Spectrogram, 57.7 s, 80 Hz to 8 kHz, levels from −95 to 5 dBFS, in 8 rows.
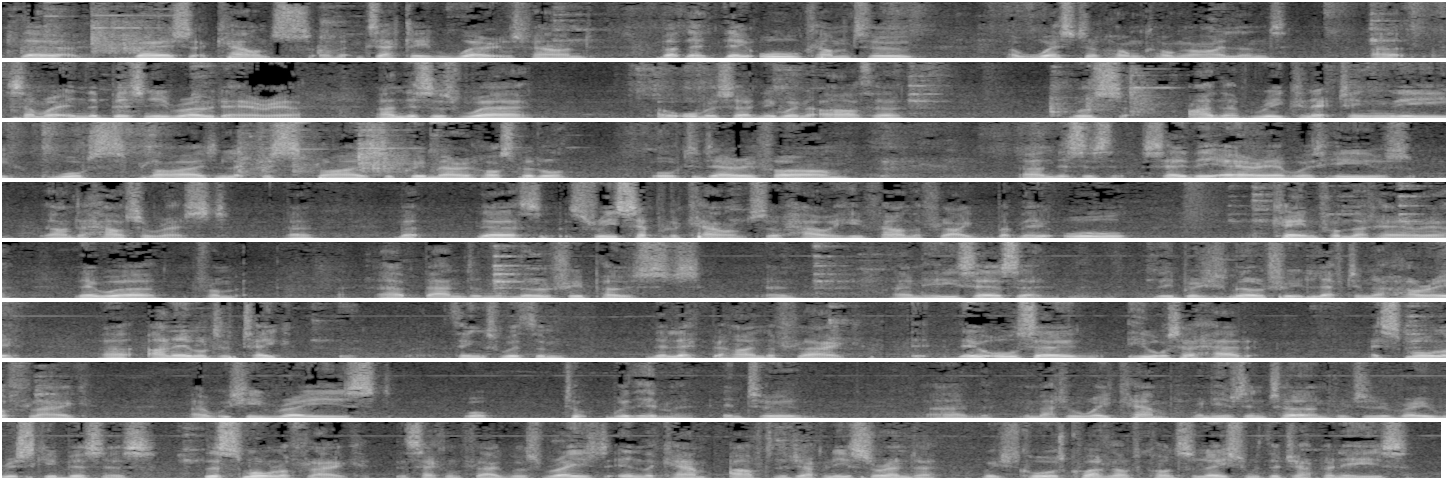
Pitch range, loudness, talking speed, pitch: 95-115 Hz, -23 LUFS, 180 wpm, 105 Hz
